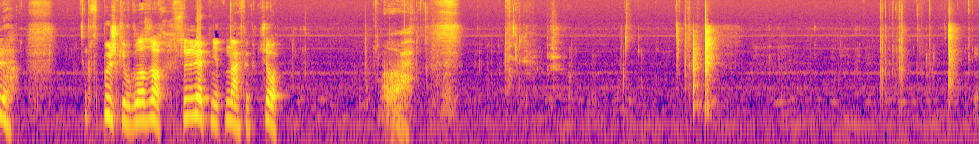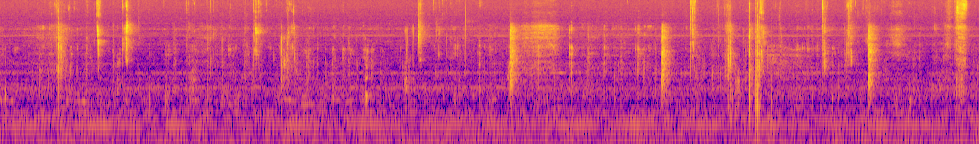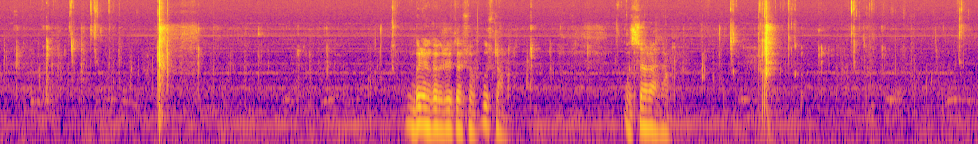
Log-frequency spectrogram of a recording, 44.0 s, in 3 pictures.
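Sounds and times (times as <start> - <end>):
low hum: 0.0 - 44.0
man chewing salad: 4.3 - 35.5, 36.9 - 38.8, 39.4 - 44.0.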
